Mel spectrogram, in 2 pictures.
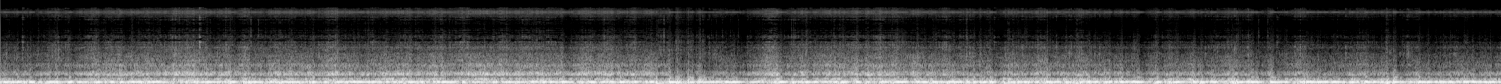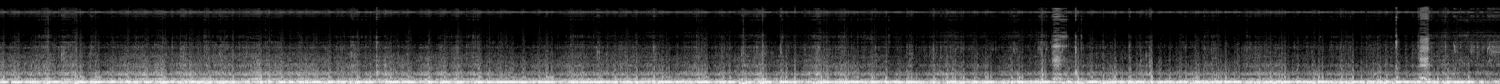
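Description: Steady, loud rumble of riding noise picked up by a handlebar-mounted GoPro Hero 2 on a bicycle moving through city traffic, with two or three sharp knocks near the end.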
